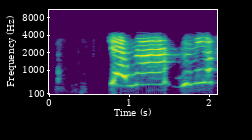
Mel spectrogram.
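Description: A young boy's voice singing out a long held note, then starting a second, shorter note near the end.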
